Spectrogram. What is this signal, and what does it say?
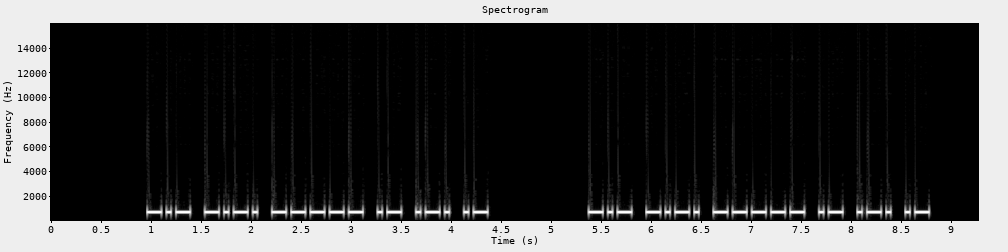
Morse code, heard as a keyed tone, about 25 wpm, 700 Hz. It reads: KC0ARA KC0ARA
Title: USA Call Signs - 6 Characters - Repeated 2x - 25wpm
